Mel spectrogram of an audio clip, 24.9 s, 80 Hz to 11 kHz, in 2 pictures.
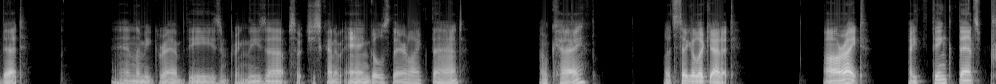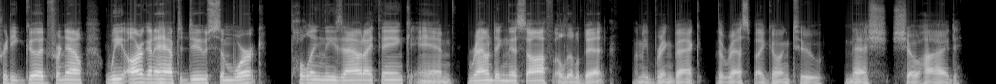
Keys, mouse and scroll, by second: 0.5 ctrl+z, 1.2-4.9 drag, 4.9-6.3 scroll down 2, 6.3 scroll down 1, 6.4 alt+z, 7.2 alt+a, 7.5 Tab, 8.0 alt+a, 8.1-8.5 scroll down 2, 8.5 middle click, 9.0-9.4 scroll down 3, 9.4-12.1 shift+middle drag, 11.8 scroll up 2, 12.6-14.0 shift+middle drag, 14.0 scroll up 2, 14.9 Tab, 15.1-16.6 shift+middle drag, 16.6-19.0 middle drag, 19.0 scroll down 3, 19.3 shift+middle click, 19.8 shift+middle click, 21.5 click.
